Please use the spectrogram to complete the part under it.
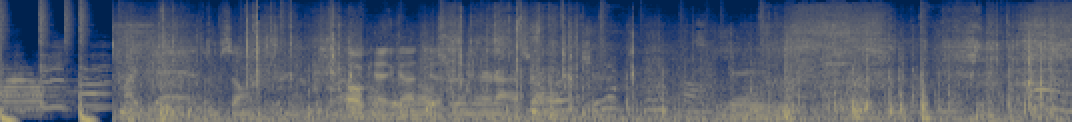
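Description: Cardboard scrapes and rustles as a box is handled.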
